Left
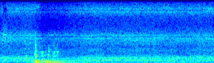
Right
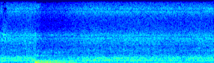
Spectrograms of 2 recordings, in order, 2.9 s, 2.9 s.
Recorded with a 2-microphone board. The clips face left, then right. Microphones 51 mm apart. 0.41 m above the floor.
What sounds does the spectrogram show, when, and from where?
0.5 s a thud: 75° left (ahead or behind), 2 m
